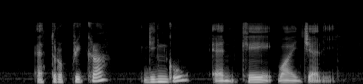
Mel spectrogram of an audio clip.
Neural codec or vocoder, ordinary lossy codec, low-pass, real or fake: none; none; 7.2 kHz; real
